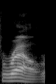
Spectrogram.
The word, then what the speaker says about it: Rao: Anjali Rao, everybody. Did I say the last name right too? It's Rao, right? – Perfect. Perfect. Yes, it rhymes with wow.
